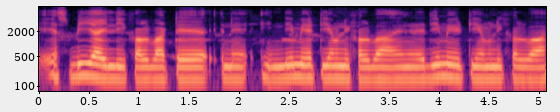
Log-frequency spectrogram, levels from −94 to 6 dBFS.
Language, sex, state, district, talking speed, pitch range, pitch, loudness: Bhojpuri, male, Bihar, East Champaran, 155 wpm, 145-155 Hz, 145 Hz, -16 LUFS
